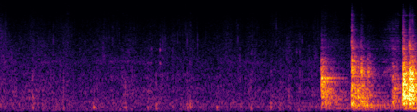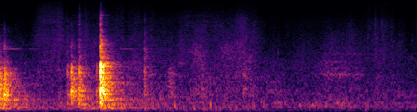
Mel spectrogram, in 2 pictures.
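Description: Aluminium ladder knocking and clattering against the metal side of a combine harvester as it is set up, a handful of sharp knocks over about two seconds starting about three seconds in.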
